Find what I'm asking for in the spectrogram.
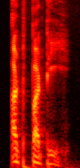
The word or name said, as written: अटपटी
